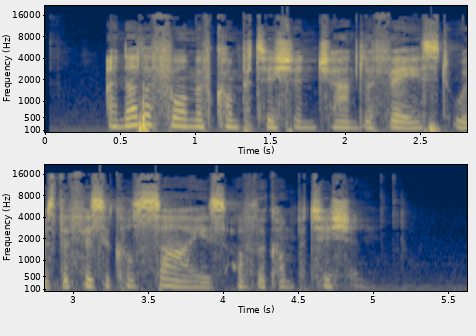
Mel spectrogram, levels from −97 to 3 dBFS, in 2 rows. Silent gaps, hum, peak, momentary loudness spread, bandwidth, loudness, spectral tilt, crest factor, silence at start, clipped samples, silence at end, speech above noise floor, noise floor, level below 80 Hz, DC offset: none; none; 0 dBFS; 12 LU; 17 kHz; -14 LUFS; -1 dB/octave; 18 dB; 0.4 s; under 0.1%; 0.75 s; 39 dB; -56 dBFS; -46 dBFS; under 0.1%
